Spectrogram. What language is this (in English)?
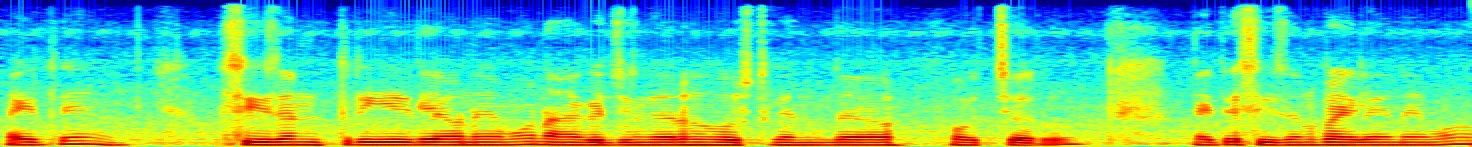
Telugu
